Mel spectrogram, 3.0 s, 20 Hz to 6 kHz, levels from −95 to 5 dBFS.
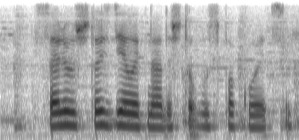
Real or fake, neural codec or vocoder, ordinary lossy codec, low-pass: real; none; none; 5.4 kHz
